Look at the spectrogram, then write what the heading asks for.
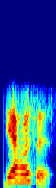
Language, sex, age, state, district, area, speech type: Assamese, female, 45-60, Assam, Dibrugarh, rural, conversation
